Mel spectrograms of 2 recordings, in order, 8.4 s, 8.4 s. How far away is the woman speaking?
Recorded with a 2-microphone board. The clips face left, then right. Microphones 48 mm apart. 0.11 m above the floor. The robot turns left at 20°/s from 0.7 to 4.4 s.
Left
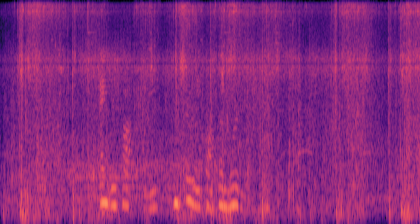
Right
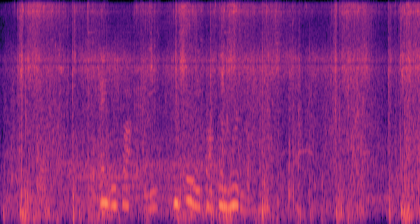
About 1.9 m.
